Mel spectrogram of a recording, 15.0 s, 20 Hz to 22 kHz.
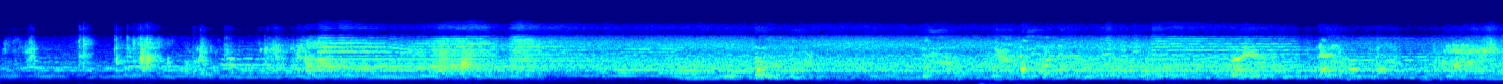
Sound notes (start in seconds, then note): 0.7 bomb clattering; 4.2 gas hissing; 7.4 coughing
